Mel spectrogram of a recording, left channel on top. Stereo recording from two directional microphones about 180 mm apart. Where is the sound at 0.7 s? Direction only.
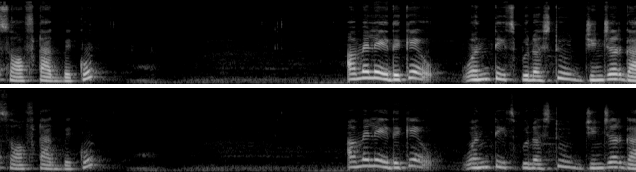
15° left (ahead or behind).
